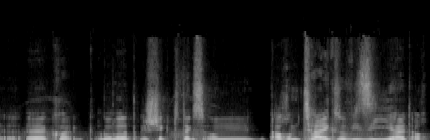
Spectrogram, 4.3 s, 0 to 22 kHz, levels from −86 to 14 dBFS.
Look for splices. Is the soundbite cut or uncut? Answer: cut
